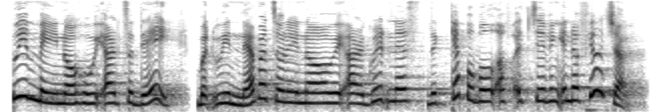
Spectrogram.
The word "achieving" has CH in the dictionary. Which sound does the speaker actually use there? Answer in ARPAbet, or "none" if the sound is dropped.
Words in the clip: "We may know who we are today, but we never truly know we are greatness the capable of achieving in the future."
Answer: CH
